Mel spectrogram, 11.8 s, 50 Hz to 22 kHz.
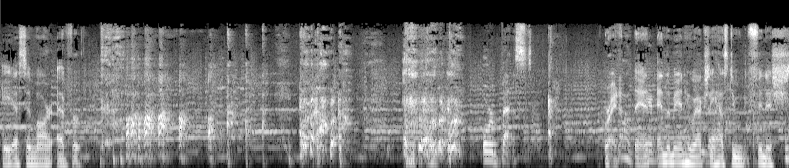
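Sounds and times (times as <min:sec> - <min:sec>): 
speech: 0:00.0 - 0:02.5, 0:07.2 - 0:08.1, 0:09.0 - 0:11.8
person coughing: 0:01.5 - 0:02.0, 0:03.2 - 0:07.0, 0:08.2 - 0:08.4
laughter: 0:01.5 - 0:06.6, 0:09.8 - 0:11.8.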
